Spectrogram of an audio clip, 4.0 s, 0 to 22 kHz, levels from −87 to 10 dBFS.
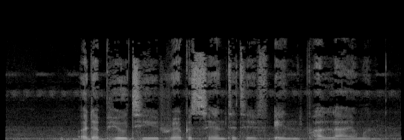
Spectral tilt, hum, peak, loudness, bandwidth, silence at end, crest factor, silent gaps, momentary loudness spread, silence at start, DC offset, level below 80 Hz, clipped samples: -3 dB/octave; none; -12 dBFS; -32 LUFS; 16 kHz; 0 s; 22 dB; none; 19 LU; 0.05 s; under 0.1%; -72 dBFS; under 0.1%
